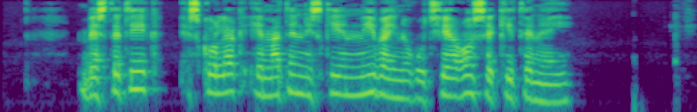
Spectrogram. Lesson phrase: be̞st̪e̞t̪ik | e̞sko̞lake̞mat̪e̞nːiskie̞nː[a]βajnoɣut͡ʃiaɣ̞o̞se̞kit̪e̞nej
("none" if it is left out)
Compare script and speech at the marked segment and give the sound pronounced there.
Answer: i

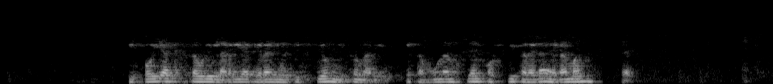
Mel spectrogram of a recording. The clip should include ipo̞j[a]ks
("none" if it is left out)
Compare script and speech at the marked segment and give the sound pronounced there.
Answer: a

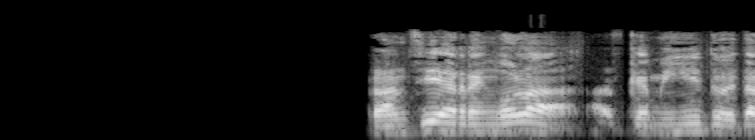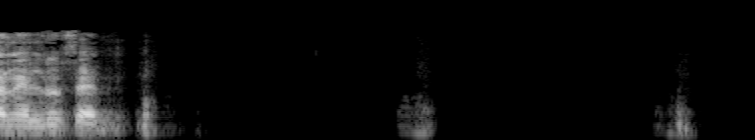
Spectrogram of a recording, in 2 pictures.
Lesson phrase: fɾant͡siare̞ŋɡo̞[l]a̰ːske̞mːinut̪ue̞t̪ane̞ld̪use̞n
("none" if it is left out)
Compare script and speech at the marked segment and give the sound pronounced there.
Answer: l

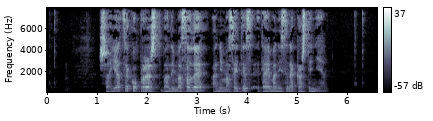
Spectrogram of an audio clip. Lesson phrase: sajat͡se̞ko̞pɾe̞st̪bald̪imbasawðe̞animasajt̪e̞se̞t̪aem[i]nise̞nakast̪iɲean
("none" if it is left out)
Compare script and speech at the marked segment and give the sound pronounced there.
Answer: a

